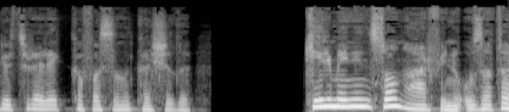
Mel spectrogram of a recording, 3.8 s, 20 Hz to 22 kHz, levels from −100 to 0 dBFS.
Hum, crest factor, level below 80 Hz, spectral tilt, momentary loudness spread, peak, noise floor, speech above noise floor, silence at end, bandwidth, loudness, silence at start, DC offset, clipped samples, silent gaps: none; 14 dB; -48 dBFS; -6 dB/octave; 12 LU; -2 dBFS; under -90 dBFS; over 75 dB; 0 s; 17 kHz; -16 LUFS; 0 s; under 0.1%; under 0.1%; 1.59-2.27 s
